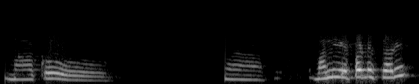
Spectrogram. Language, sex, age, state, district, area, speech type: Telugu, female, 30-45, Telangana, Mancherial, rural, conversation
